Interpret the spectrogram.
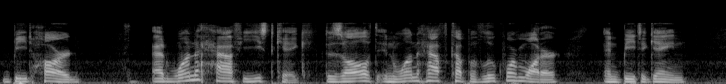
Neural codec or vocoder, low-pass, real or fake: none; 7.2 kHz; real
